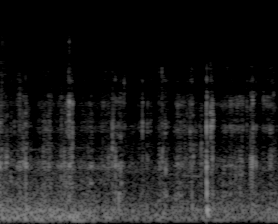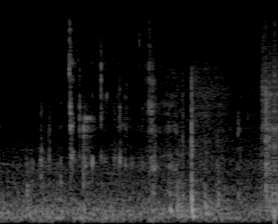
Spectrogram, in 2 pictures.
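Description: A person chewing a mouthful of hot dog in a roll with the mouth closed: faint, irregular small clicks.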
